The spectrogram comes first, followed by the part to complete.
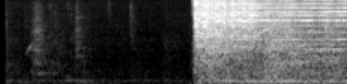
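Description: After a quiet second, a horse-racing starting gate's stall doors crash open all at once, and the start bell keeps ringing as a steady high tone over the clatter.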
